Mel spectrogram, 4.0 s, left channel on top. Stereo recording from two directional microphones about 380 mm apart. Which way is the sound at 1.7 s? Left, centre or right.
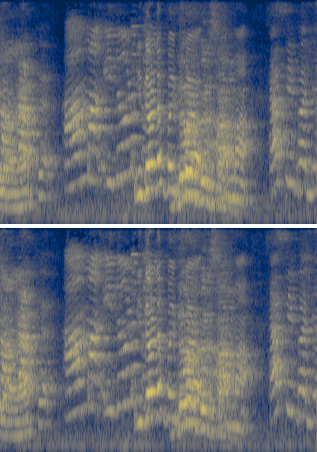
Centre.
